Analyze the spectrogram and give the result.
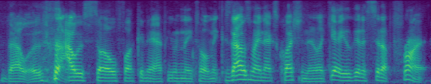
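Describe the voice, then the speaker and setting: A young man with an American accent and a fairly low voice chats casually with friends. He tells stories informally and swears freely, like a co-host on a podcast. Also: brisk, fairly bright tone. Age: young adult. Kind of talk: casual chat among friends.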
